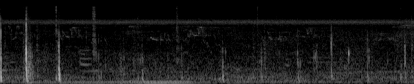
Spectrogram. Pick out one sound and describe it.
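Sneakers patter quickly as a boy runs off.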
